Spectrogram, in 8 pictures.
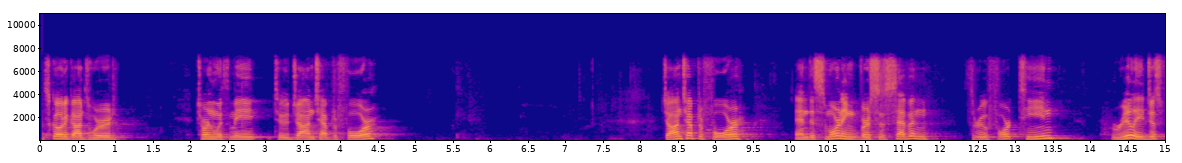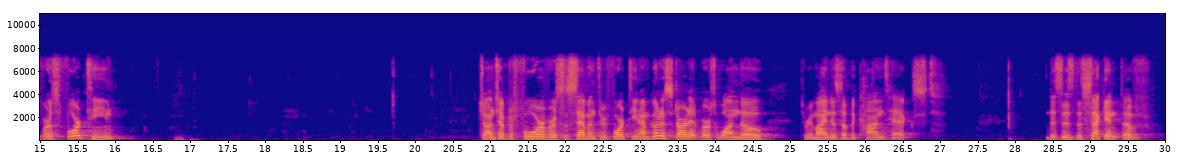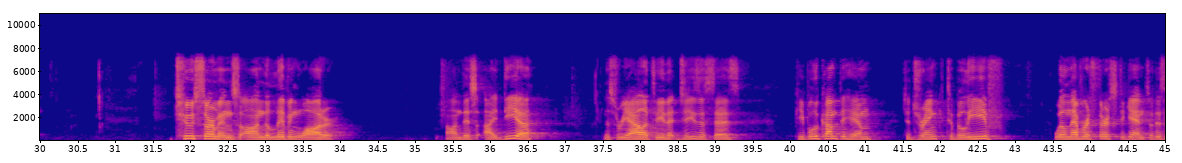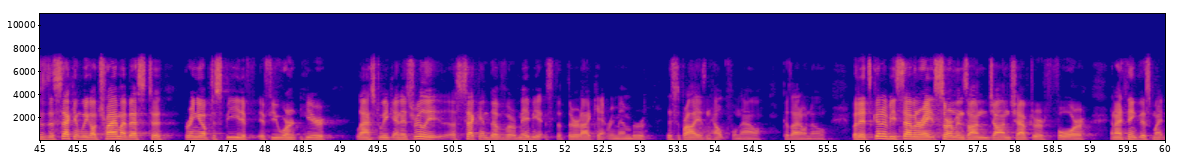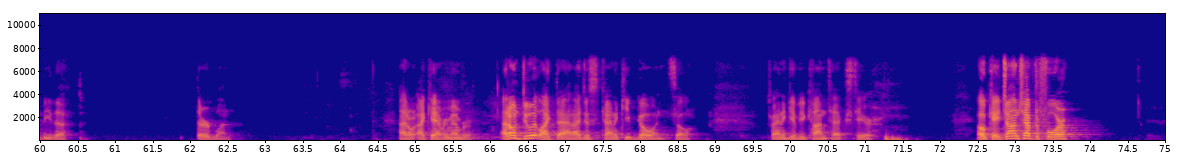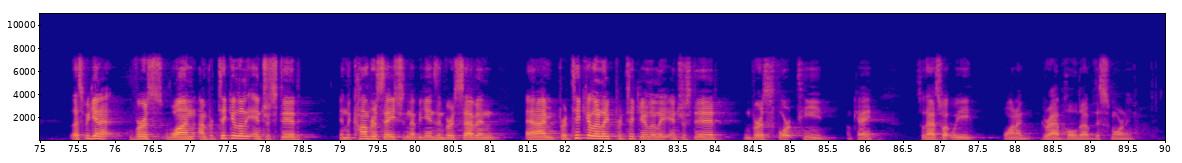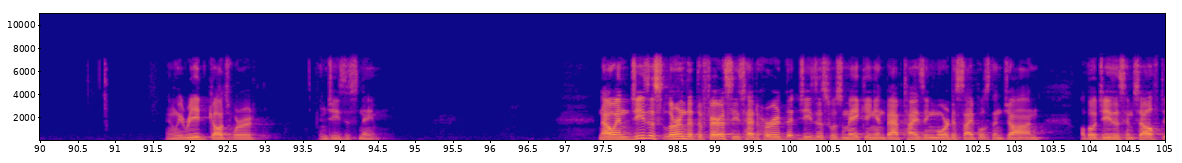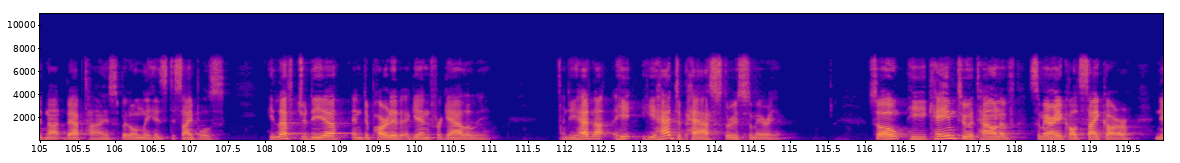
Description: John Passage: John 4:7-14 Service Type: Sunday Morning John 4:7-14 « Never Thirst Again Come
